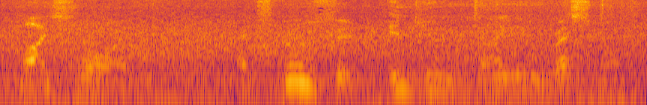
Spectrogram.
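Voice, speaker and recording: A man's speech comes through loud background noise. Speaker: presenter. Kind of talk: casual promotional presenting. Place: street. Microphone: phone near.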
